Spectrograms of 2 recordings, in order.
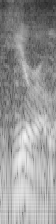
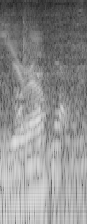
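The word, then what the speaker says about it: gyro: I keep saying girro. It's yurro, right? Pronounce it yuro.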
